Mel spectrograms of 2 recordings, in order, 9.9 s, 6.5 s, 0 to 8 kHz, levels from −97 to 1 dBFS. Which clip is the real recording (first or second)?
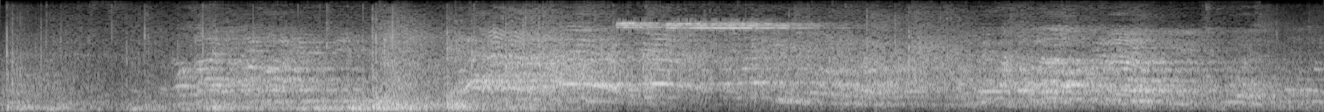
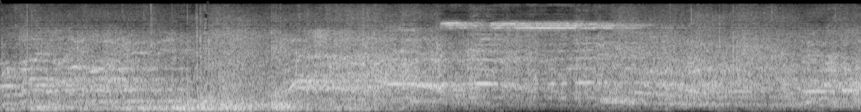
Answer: first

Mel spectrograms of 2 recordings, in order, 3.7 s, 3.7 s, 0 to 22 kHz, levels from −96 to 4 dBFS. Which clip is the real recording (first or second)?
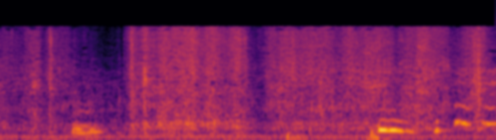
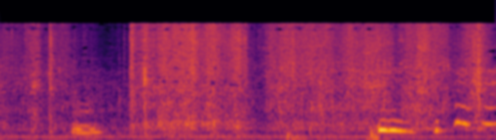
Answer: second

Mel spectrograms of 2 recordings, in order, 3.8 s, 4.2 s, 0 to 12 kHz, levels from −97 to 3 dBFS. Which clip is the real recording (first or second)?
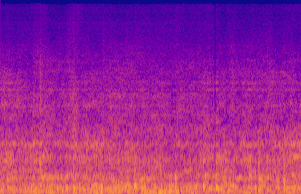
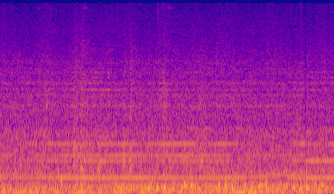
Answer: second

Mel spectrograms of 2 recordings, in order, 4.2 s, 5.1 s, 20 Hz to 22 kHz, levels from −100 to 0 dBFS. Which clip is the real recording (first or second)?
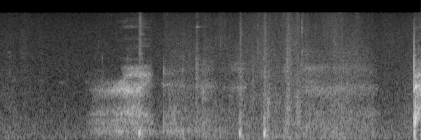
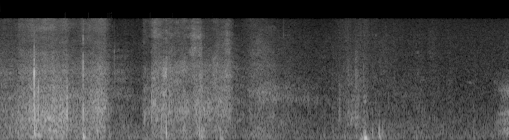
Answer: first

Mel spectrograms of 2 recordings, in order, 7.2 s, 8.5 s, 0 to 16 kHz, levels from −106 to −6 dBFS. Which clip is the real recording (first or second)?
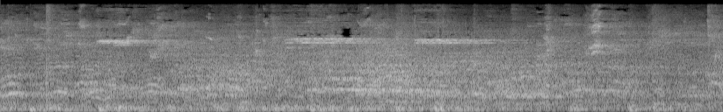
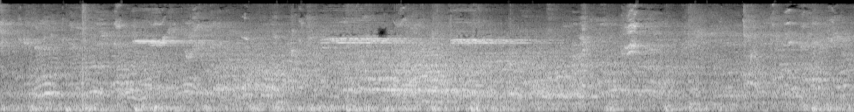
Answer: second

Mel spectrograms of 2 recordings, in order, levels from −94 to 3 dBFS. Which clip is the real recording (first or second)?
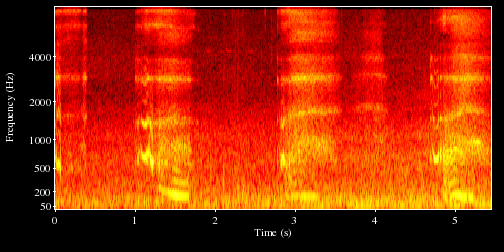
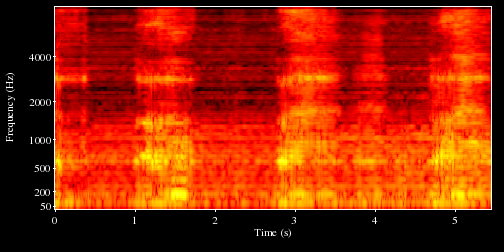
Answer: first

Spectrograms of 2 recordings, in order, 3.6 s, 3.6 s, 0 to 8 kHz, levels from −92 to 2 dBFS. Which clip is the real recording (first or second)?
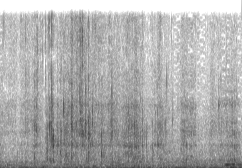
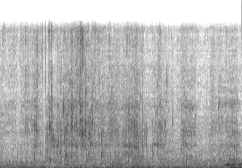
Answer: first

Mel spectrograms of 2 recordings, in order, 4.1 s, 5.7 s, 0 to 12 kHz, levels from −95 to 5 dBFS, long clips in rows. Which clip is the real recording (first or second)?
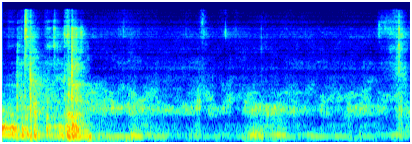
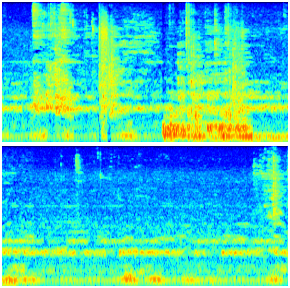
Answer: second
